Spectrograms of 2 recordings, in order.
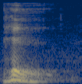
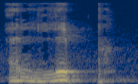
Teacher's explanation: And lip. Here pa is not aspirated because it is coming finally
